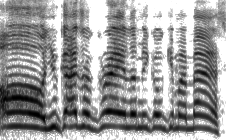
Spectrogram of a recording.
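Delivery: put-on very high Japanese accent, laid on thick. Retelling what someone said on meeting them: imitating with a Japanese accent. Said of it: "how do you turn Japanese".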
